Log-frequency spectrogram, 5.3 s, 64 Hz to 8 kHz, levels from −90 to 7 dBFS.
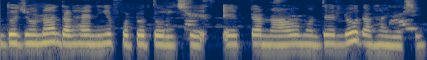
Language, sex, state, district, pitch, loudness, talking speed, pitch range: Bengali, female, West Bengal, Malda, 235 Hz, -24 LUFS, 125 wpm, 230-250 Hz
